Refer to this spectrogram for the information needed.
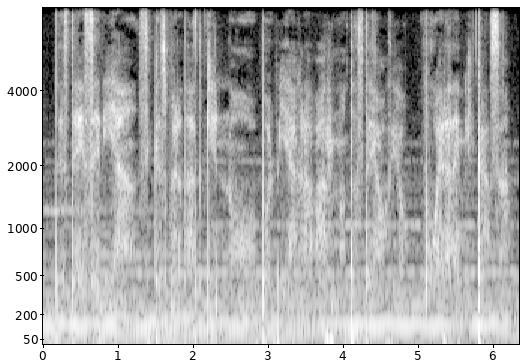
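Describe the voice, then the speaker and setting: Over music in the background, a woman is whispering. She goes at a fairly slow pace with hardly any pauses. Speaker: ASMR creator. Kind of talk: casual talk to camera. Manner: whispered.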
